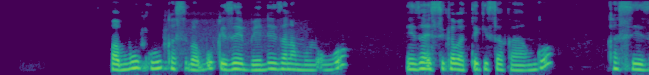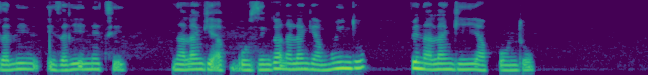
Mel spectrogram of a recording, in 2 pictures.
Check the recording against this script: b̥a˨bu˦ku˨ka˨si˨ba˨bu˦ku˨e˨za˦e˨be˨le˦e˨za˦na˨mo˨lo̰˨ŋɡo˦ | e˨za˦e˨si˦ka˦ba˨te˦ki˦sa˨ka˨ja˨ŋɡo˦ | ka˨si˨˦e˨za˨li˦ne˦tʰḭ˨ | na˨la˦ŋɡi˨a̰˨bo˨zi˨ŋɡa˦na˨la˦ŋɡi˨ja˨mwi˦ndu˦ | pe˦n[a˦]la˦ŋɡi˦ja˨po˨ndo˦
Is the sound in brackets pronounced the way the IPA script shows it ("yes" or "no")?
no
